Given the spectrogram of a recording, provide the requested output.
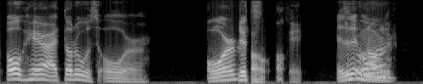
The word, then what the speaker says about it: Oher: Okay, former NFL offensive lineman Michael O'Hare. Is it O'Hare? I thought it was Orr. Orr? Okay. Is it Orr? People pronounce it Orr.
